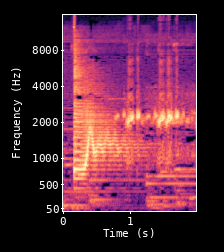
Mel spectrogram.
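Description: A frog croaks in a steady string of rough, buzzy calls, opening with a sharp rising squawk and then settling into repeated raspy pulses over a low, continuous hum.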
